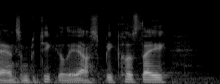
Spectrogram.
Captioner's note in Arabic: none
